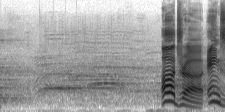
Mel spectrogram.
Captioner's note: audience cheering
